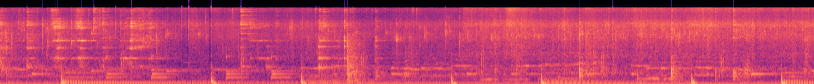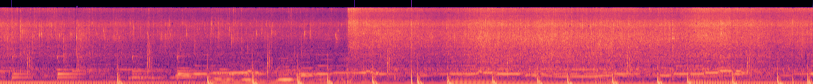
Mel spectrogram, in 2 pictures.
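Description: Onions and spices sizzling in hot oil in an aluminium kadai, with a spatula clicking against the pan as it stirs. About fourteen seconds in, the sizzle jumps suddenly louder and stays loud as pieces of pork go into the hot oil.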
